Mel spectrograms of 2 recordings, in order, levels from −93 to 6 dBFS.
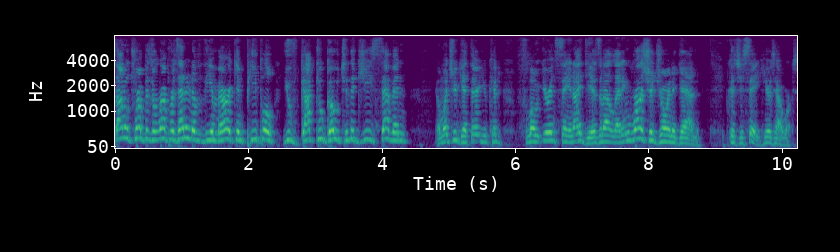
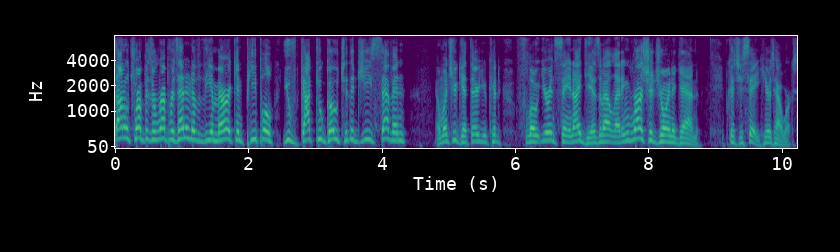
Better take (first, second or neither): second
